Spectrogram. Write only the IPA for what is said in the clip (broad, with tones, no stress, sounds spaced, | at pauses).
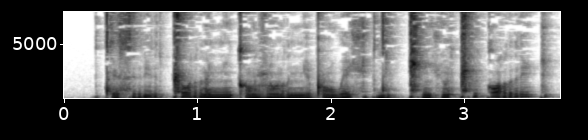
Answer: tʼ e˨ s r i˦ r ǁ o˦ r ə̃˨ ɲ ĩ˨ kʼ õ˨ ɮ ɔ̃˨ r ɲ e˨ pʼ õ˨ w e˦ ç ə˨ k d ĩ˦ k ǁʰ ĩ˨ ç õ˥ ǁʰ ɨ˥ k ɔ˥ r i˥ k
